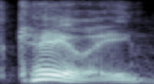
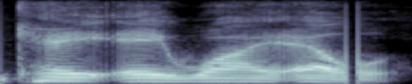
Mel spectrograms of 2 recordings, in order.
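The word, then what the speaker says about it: Ceili: well but it's spelled even though it's Kaylee which you think would be k-a-y-l-e-e it is c-e-i-l-i so Kaylee McCabe is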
